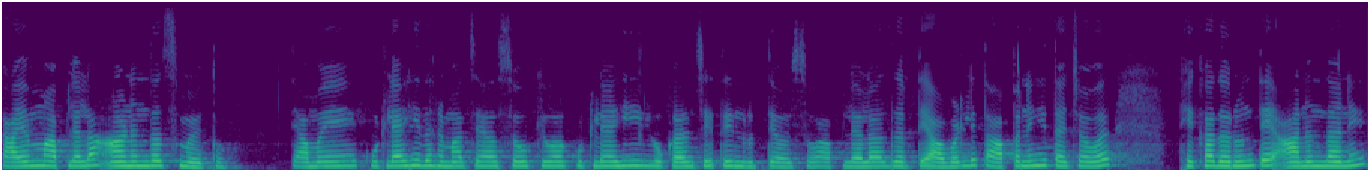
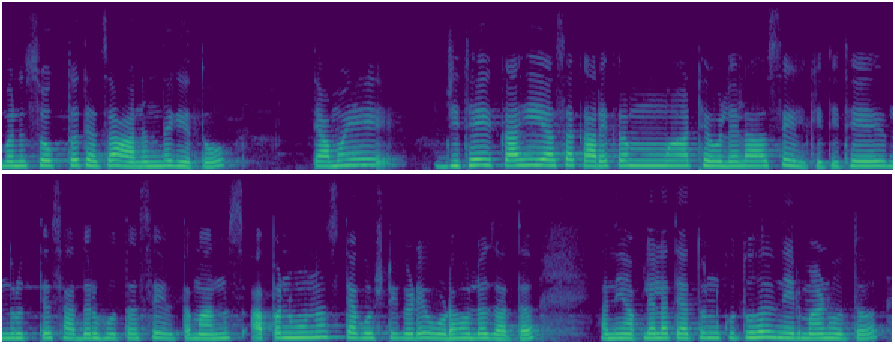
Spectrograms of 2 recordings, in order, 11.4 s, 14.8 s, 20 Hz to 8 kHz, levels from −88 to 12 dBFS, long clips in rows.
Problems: background sounds at intervals, echo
